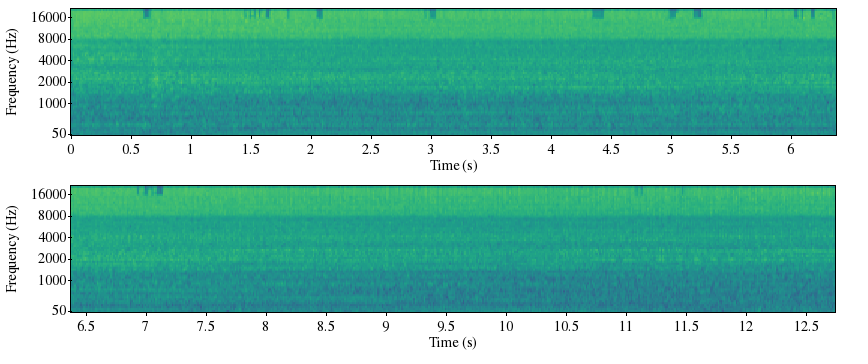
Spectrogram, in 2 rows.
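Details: VW Touareg 3.6 FSI idling cold, fast fairly steady tapping about three a second over running noise; cold-start knock, source unknown.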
